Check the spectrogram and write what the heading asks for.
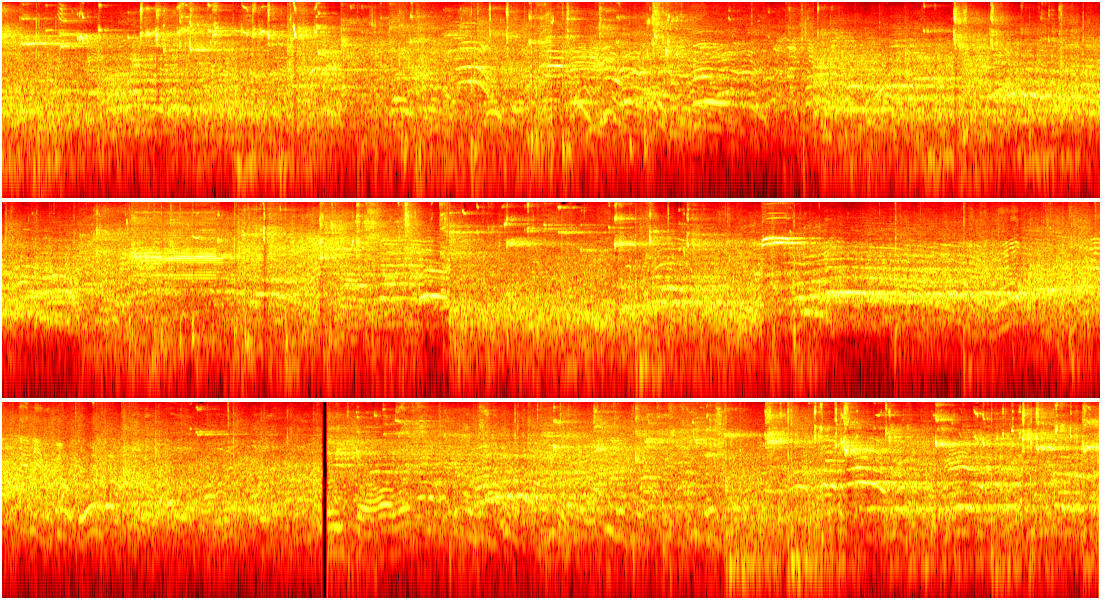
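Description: Live game sound in a high school gym: a basketball dribbling and bouncing on the hardwood court, with sneakers squeaking and players and spectators calling out and talking all through, echoing in the large hall.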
